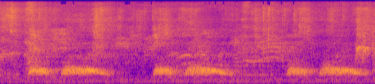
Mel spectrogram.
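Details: Spotted dove kept as a pet, trained to call on command, giving low mellow two-part coos repeated three times, each a short note followed by a longer one, at about one-second intervals.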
